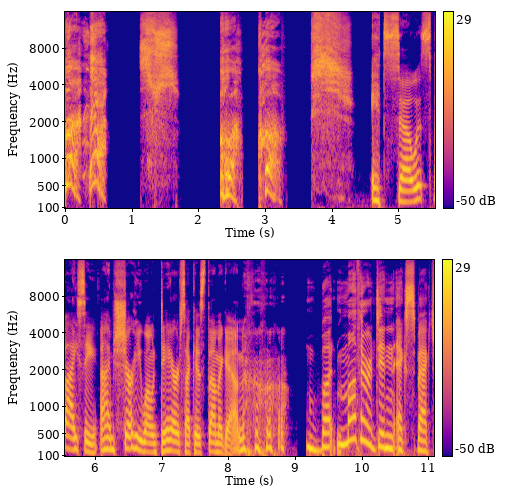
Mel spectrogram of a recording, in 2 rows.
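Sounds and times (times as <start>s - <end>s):
person acting out a fit of coughing: 0.0s - 0.6s, 2.3s - 3.3s
speech: 4.6s - 11.0s.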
